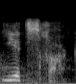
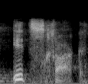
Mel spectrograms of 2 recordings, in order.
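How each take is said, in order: First: The name starts with a y sound. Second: The name starts without a y sound. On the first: This is the full form of the name. "not Yitzchak" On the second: This is how people commonly say it. "They say Yitzchak, I'm referring to the first letter of Yitzchak"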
